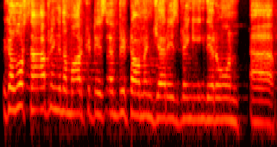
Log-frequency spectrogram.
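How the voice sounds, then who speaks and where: Man, 60s, high voice, mixed Indian-French accent, eager video-call talker who restarts sentences. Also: flat delivery, fast. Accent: Indian and French blend. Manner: enthusiastic, repeats "so basically", frequent restarts. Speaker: customer and software developer. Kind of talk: casual video call chat.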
